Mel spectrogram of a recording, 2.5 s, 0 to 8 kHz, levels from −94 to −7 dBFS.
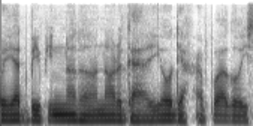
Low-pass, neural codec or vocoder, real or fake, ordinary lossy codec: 7.2 kHz; codec, 16 kHz, 1 kbps, X-Codec, HuBERT features, trained on LibriSpeech; fake; none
